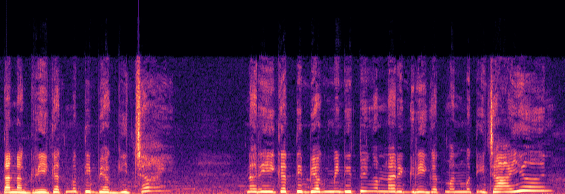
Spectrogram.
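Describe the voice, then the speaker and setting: A woman acts a hard-up, friendly job seeker in a comedy drama. Her voice sits high. She talks sociably, as an old friend would. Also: lively intonation, normal speed. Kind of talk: Ilocano comedy drama acting.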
